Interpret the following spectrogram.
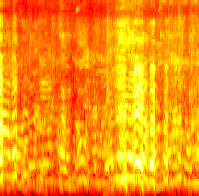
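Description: Only speech: people talking and chattering, with no other sound standing out.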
